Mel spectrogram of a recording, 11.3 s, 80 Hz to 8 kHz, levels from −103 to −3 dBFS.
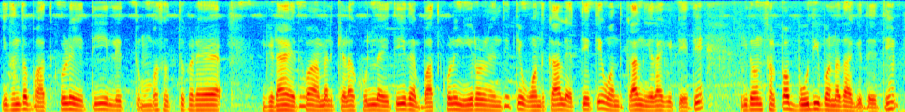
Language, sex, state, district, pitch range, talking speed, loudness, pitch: Kannada, male, Karnataka, Dharwad, 125-145 Hz, 150 wpm, -18 LUFS, 135 Hz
